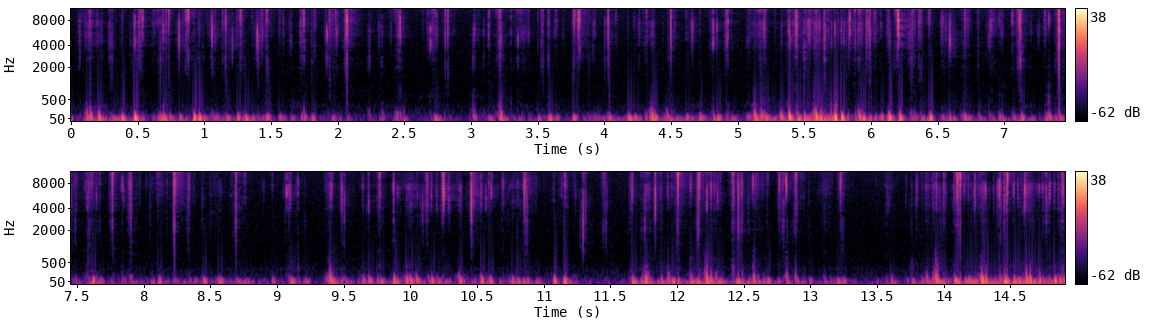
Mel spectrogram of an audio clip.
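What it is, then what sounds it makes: Beeswax honeycomb tapped and scratched with nails. A beeswax honeycomb on a branch, cupped in both hands, is tapped and scratched rapidly with long nails on its dry, waxy comb. The result is a dense stream of short, dry clicks and scratches over soft low thumps, with busier bursts and brief quieter stretches.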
